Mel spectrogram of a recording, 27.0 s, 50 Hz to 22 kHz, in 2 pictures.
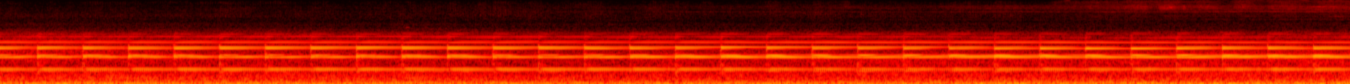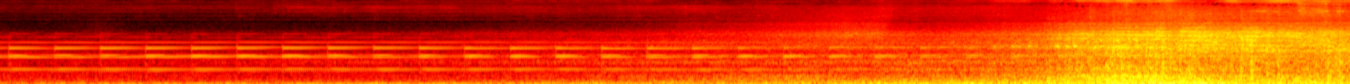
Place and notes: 舊後汶公路118-2號, Houlong Township - near the railway crossing
In the vicinity of the railway crossing, The train passes by, Binaural recordings, Sony PCM D100+ Soundman OKM II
